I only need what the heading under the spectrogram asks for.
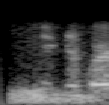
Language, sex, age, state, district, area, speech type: Hindi, male, 60+, Rajasthan, Jaipur, urban, conversation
